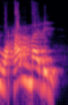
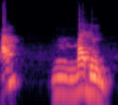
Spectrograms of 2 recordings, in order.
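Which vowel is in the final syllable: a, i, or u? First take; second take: i; u. First: The word ends in an -in sound. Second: The word ends in an -un sound. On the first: The speaker calls it right. "tapi Muhammadin" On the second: The speaker calls it wrong. "bukan Muhammadun"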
